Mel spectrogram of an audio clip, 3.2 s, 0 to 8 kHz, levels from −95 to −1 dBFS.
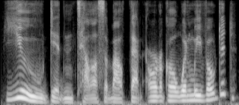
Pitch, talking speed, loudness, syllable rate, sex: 130 Hz, 190 wpm, -17 LUFS, 4.6 syllables/s, male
